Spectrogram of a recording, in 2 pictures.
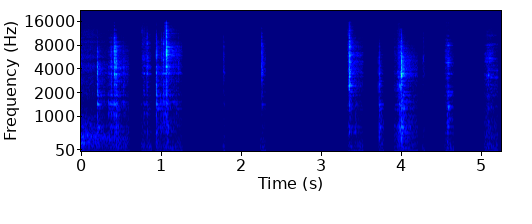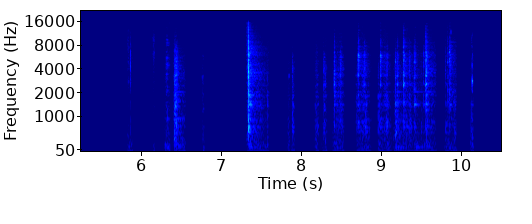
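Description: Faint, irregular metallic clicks and ticks of a screw being worked by hand through a drawer glide into a T-nut in an aluminium extrusion frame, as it is fed in to catch the thread.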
